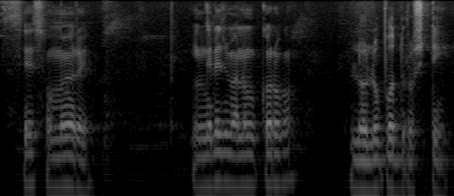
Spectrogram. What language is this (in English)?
Odia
